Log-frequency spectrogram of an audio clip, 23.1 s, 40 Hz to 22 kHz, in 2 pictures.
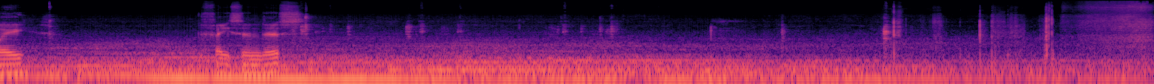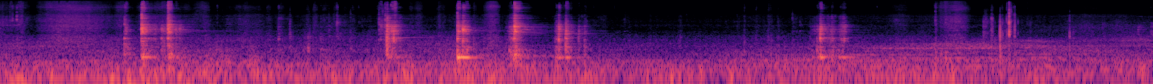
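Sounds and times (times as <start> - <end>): wrench clinking on metal fitting: 2.7 - 8.0.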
